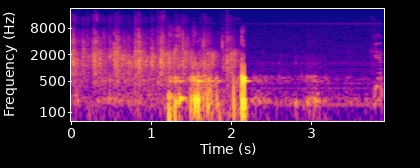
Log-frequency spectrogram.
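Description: An audience bursts into brief applause, a dense patter of many clapping hands that fades after about two seconds, capped by a single sharp knock before near-quiet.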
